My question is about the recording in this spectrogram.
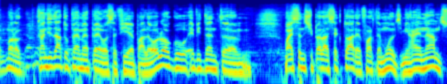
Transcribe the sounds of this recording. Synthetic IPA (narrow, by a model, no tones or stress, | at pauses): məɾo̞ɡ̚kand̪id̪at̪ulpemepe̞o̞səfije̞paleo̞lo̞ɡue̞vid̪e̞nt̪ | majsɨnt̪ʃipelase̞kt̪oaɾe̞foart̪e̞mult̪sʲmixajnams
